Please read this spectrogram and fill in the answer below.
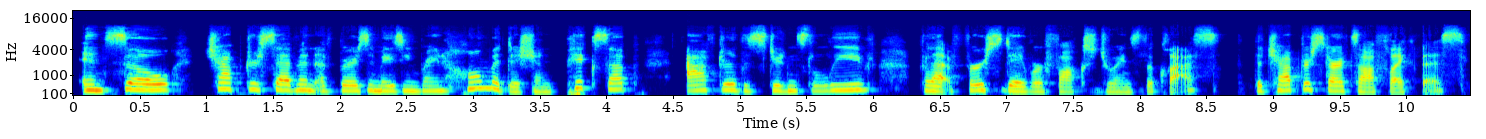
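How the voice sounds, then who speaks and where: Female presenter for a children's read-aloud, mid-range pitch, simple and clear teaching delivery. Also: measured pace, no echo, studio quality. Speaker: presenter, author reading own book.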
